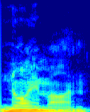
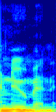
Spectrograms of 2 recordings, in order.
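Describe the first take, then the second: First: The name is pronounced with a German sound. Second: The name is pronounced with an English sound. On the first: This is the original German form of the name. "from the little bit of time I spent in Germany, makes me so want to pronounce it Neumann" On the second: This is how the name is commonly heard in America. "most people will hear Newman"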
